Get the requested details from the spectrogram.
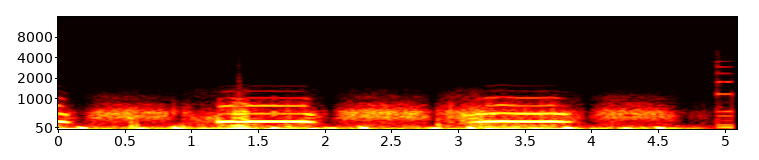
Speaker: El estridor es un ruido continuo de tonalidad intermedia, intenso y audible a distancia. Se produce cuando hay obstrucción de la laringe y de la tráquea extratorácica.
